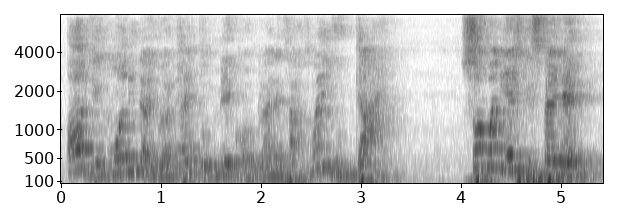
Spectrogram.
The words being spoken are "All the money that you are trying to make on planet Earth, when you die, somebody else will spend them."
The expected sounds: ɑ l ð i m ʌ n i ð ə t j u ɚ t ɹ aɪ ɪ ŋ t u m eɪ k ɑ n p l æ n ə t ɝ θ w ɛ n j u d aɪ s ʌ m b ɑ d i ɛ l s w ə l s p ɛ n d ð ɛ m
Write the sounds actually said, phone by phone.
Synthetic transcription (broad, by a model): ɑ l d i m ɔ n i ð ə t j u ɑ t ɹ aɪ ɪ ŋ t u m eɪ k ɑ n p l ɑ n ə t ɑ w ɛ n j u d aɪ s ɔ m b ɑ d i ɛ s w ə s p ɛ n d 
